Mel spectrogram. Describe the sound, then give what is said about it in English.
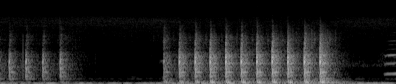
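Knuckles rap on the wooden door of a houseboat, Dahabia number 10, on the Nile: a quick cluster of about five knocks, a brief pause, then a longer, insistent run of about ten firm, evenly paced knocks, loud, with no talking. “I walked up the narrow awning-covered gangplank that led to the little deck and knocked at the door.”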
